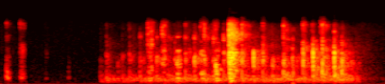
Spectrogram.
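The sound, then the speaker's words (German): Two quick taps, then a brief pause before fingers drum rapidly on a tabletop in a loose, building roll for about two and a half seconds, fairly loud. “Okay, und jetzt Trommelwirbel bitte.”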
